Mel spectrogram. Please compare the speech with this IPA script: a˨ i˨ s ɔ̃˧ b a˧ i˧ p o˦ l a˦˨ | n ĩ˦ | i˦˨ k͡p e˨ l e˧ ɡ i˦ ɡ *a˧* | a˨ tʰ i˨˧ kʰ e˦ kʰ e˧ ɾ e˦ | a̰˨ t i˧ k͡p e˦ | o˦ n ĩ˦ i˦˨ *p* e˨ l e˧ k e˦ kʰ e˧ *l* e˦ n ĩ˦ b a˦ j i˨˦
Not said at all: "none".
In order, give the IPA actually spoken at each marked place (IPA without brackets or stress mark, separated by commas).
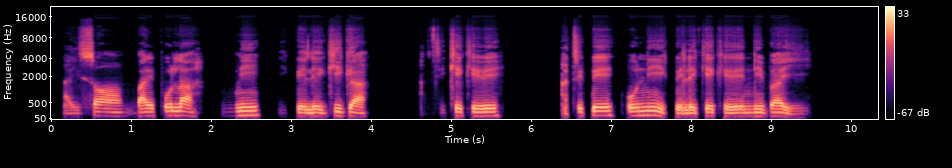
a˧, k͡p, ɾ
